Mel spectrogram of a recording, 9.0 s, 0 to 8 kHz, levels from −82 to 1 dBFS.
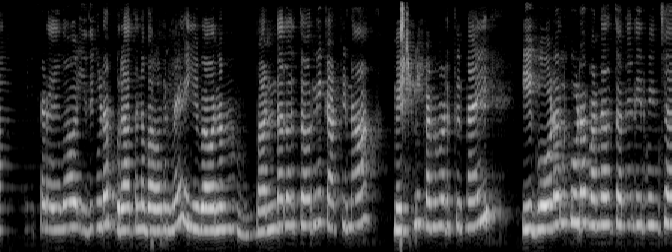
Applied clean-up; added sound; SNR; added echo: neural mask model DeepFilterNet 3.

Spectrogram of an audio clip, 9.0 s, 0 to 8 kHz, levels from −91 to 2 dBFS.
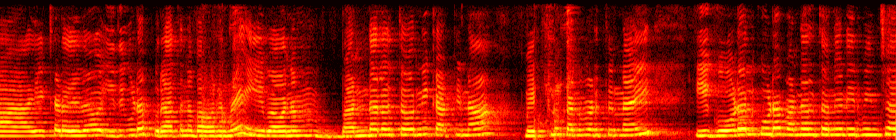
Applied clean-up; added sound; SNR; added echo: neural separator model SepFormer DNS4.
